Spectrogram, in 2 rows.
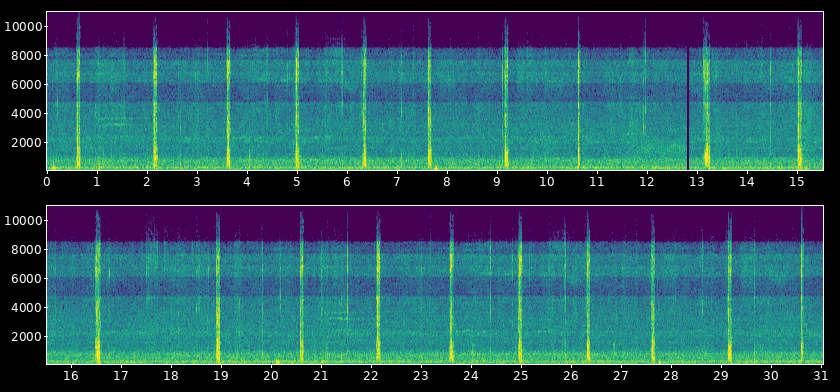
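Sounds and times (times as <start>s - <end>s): low background hum: 0.0s - 31.0s.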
